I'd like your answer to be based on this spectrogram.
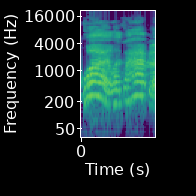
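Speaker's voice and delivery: very high, repeated, called-out yelling, acted out. Retelling hearing a voice in her house and shouting back: retelling own yelling. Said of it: "And then I kept yelling".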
